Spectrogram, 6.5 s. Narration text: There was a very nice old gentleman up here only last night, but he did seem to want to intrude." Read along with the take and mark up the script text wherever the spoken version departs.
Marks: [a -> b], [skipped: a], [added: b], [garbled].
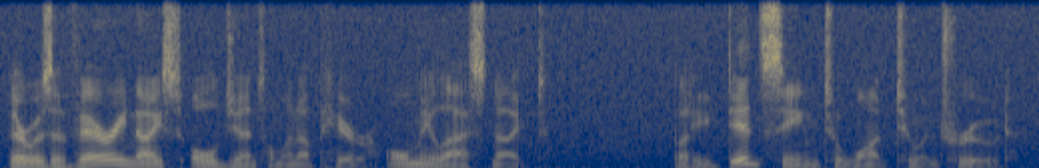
There was a very nice old gentleman up here only last night, but he did seem to want to intrude."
